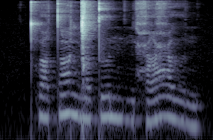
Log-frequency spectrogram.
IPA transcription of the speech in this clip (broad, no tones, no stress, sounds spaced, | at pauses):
t̪ʰ u tˤ ũ ŋ͡ǀ ɐ t̪ ɯ nʲ ɯ n ħ ɐ ʕ ɯː n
